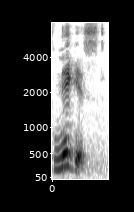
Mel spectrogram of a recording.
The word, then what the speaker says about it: Nnegest: And the actual real pronunciation of my first name is Nnegest. It means queen in Amharic, which is Ethiopian language.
